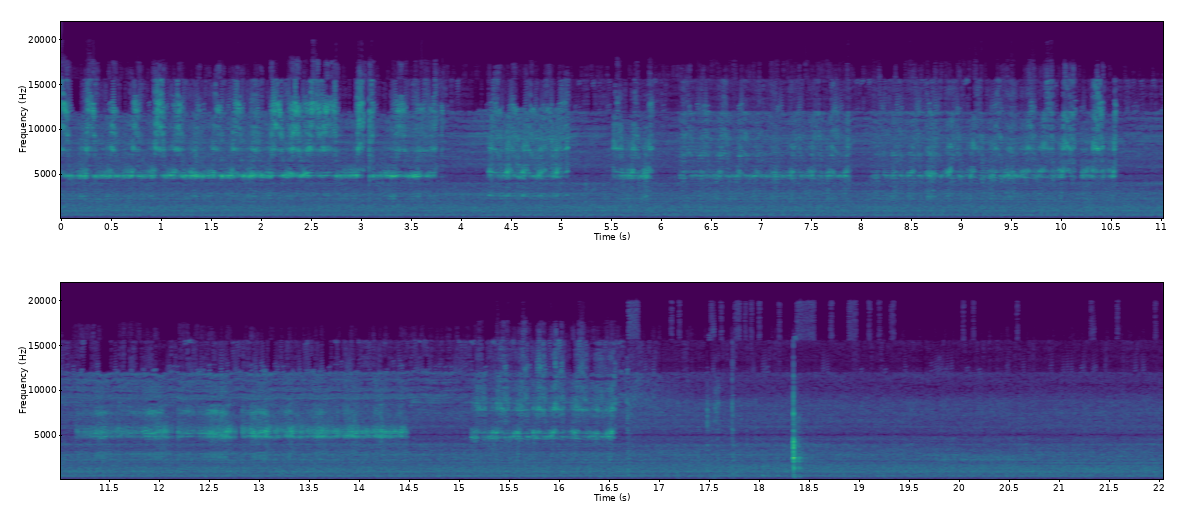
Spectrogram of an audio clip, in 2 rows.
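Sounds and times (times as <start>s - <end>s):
high hiss from drill bit: 0.0s - 10.6s, 11.2s - 16.7s
electric nail drill running: 0.0s - 16.8s.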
